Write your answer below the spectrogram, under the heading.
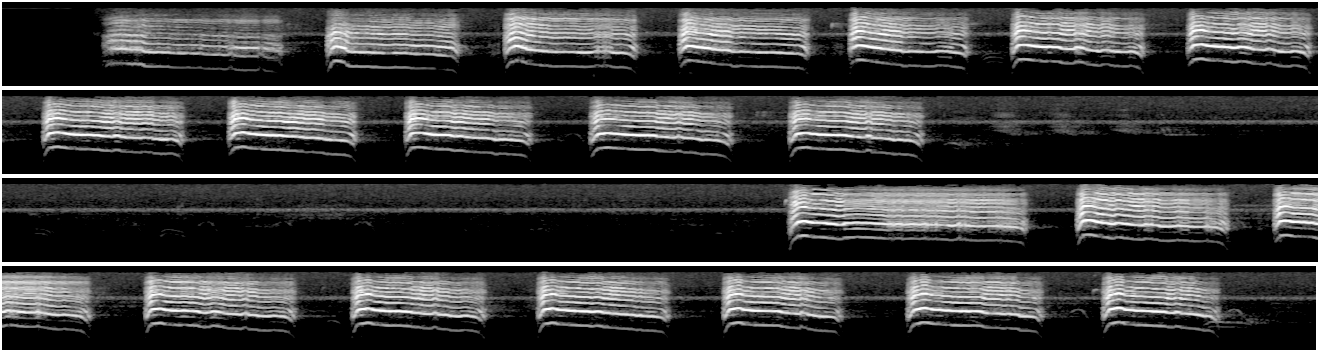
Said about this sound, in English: Now listen to the red-shouldered hawk. His call is similar to the red-tailed hawk, but often consists of a repeated two-syllable, keer, keer, keer.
